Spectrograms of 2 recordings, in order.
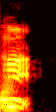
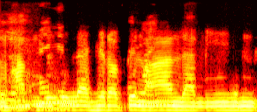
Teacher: Itu kan kalau di daerah Jawa khususnya itu kan sudah terbiasa tuh orang-orang apalagi kalau di kampung-kampung itu, misalkan dia mengucapkan huruf ain jadi nga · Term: logat Jawa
